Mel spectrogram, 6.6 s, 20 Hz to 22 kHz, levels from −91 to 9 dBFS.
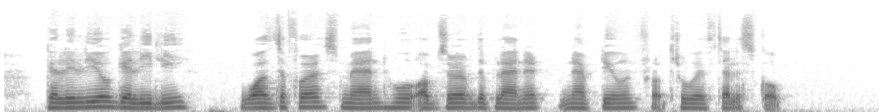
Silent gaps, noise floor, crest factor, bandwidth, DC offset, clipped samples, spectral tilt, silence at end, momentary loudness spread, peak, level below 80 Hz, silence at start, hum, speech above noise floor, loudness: none; -71 dBFS; 18 dB; 14 kHz; under 0.1%; under 0.1%; -7.5 dB/octave; 0.75 s; 9 LU; -16 dBFS; -64 dBFS; 0.35 s; none; 38 dB; -34 LUFS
